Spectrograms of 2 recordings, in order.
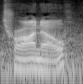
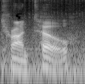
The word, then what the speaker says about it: Toronto: And if someone from Toronto, a Torontonian, as we call it, you might also notice I'm saying Toronto and not Toronto.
